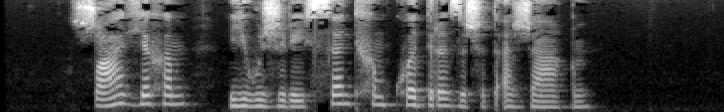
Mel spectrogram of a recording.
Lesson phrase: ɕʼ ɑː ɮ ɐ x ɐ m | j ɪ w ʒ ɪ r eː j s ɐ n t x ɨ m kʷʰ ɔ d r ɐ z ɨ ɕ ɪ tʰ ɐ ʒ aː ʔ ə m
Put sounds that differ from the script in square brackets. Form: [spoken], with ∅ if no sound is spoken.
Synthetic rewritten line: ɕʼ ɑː ɮ ɐ x ɐ m | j ɪ w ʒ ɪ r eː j s ɐ n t x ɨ m kʷʰ ɔ d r ɐ z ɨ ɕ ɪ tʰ ɐ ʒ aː [q] ə m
